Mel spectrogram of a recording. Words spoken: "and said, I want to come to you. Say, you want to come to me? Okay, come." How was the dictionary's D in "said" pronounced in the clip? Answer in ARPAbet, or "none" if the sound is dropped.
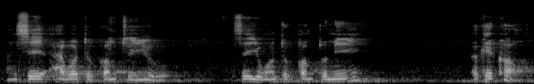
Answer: none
